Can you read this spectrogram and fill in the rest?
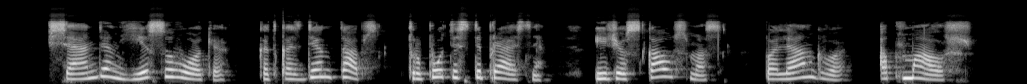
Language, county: Lithuanian, Vilnius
